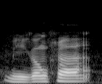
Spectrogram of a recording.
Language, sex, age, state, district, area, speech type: Bodo, male, 60+, Assam, Chirang, rural, spontaneous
